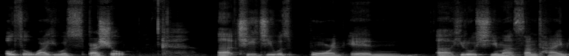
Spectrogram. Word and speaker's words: Chiichi: Chiichi is spelled C-H-I-I-C-H-I, a blind male musician of Heike who lived from the early 18th century through the turn of the 19th century.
